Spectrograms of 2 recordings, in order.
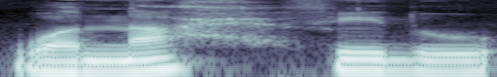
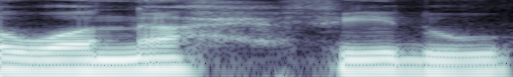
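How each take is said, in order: The two takes are said the same way.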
